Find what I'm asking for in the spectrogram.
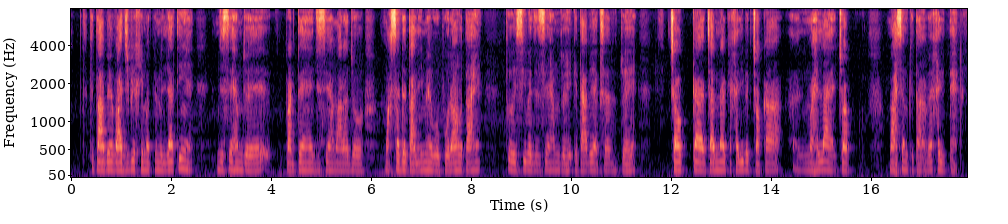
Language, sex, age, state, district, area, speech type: Urdu, male, 30-45, Telangana, Hyderabad, urban, spontaneous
